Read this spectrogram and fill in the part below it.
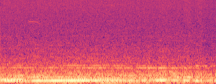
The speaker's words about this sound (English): Ambient noise, truck noise, all that good stuff.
